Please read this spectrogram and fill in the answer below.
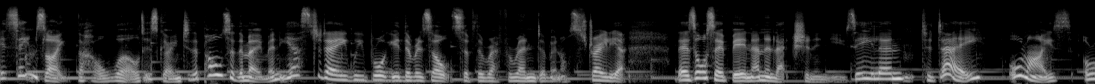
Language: English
